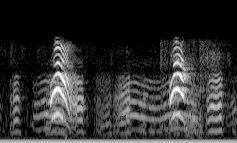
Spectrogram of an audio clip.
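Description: Young White Swiss Shepherd puppies whine in high, tonal squeals that rise and fall in a quick arch. Two louder cries stand out about a second apart, with fainter whimpers between them.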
